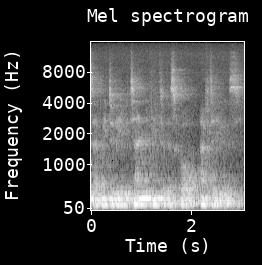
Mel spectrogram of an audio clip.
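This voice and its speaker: A man at a medium pitch and moderate pace, with noticeable background noise and audible room echo. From Tanzania. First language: Swahili. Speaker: school alumnus and guest speaker. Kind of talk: presentation with Q&A.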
